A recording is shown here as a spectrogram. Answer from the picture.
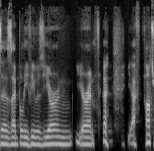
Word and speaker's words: Euron: fan would recognize as, I believe he was Euron. Yeah, That's right. Pronounce that Euron.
